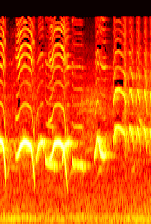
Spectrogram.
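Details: Wild-style song of a Black-throated laughingthrush, used for training young birds: loud arched whistles that rise and fall, a lower sliding note, then a quick run of clipped, repeated higher whistles.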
